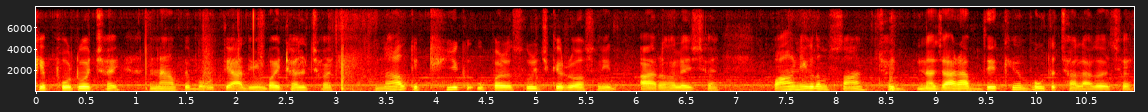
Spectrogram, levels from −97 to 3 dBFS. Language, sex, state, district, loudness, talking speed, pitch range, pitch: Angika, male, Bihar, Samastipur, -26 LUFS, 170 wpm, 130-150 Hz, 140 Hz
